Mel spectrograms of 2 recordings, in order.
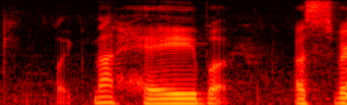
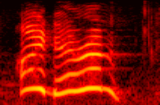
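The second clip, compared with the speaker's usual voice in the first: very high, loud rag doll puppet voice; 7 dB louder than usual. Voicing a rag doll puppet that greets a player character: rag doll puppet voice. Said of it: "you hear a voice coming from the rag doll".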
